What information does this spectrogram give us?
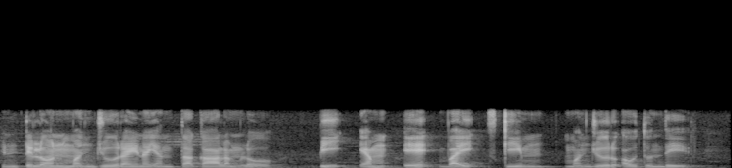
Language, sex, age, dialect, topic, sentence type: Telugu, male, 18-24, Utterandhra, banking, question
